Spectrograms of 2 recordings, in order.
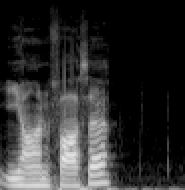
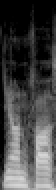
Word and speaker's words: Jon Fosse: I finished um septology by Yan FAA I think that's how you say his name Yan FAA I haven't looked it up or anything but I did say to the Book seller the name John Foss and the Book seller said oh do you mean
